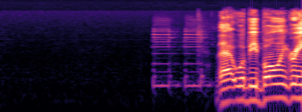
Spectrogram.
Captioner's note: buzzer buzzes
